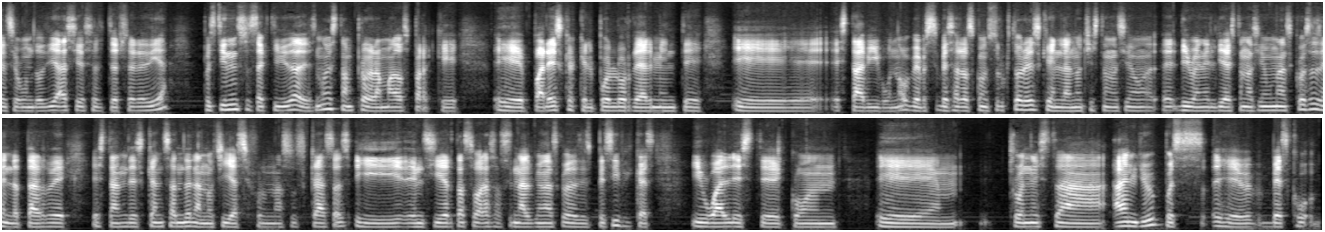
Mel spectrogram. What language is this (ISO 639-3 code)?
spa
